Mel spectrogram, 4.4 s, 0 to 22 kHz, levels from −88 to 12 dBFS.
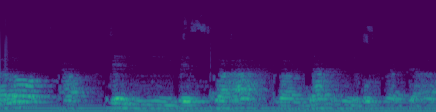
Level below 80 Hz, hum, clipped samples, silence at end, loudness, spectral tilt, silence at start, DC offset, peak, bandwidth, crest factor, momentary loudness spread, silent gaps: -50 dBFS; none; under 0.1%; 0 s; -36 LUFS; -9.5 dB/octave; 0 s; under 0.1%; -18 dBFS; 9.8 kHz; 18 dB; 9 LU; none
